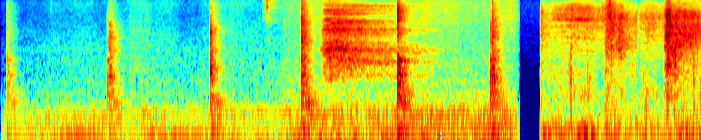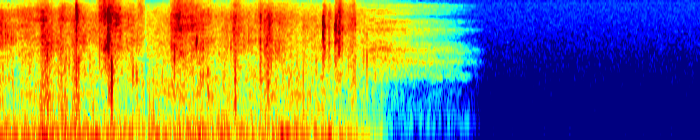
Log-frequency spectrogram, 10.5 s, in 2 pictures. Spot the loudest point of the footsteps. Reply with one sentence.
The loudest moment of the footsteps is at 6 seconds.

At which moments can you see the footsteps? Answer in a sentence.
The footsteps can be heard from 0.0 to 8.1 s.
